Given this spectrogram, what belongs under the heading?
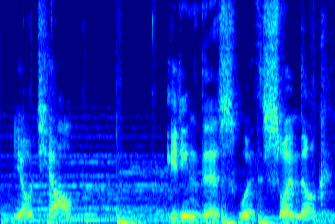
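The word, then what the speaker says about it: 油条: and a Chinese sandwich this hauling thing is called a Chinese doughnut stick or in their language it is pronounced yo Chow eating this with soy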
